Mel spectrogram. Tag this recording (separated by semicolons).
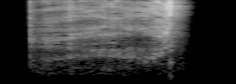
blade; cook; cooking; couteau; cuisine; food; kitchen; knife; knife-slash; slash; slice; slicing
